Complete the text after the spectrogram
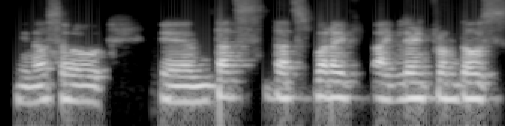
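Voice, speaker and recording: A man with a Spanish accent talks at a fairly slow pace in a somewhat breathy voice with monotone, flat intonation. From Colombia (Bogota). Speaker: business owner. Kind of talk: interview.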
